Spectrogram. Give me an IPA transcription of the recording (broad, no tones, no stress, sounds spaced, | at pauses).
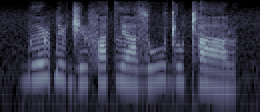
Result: b ɘː ɭ ɓ i ɭ d͡ʒ i ɭ f a t lʲ aː z uː d ɭ u cʰ aː ɭ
